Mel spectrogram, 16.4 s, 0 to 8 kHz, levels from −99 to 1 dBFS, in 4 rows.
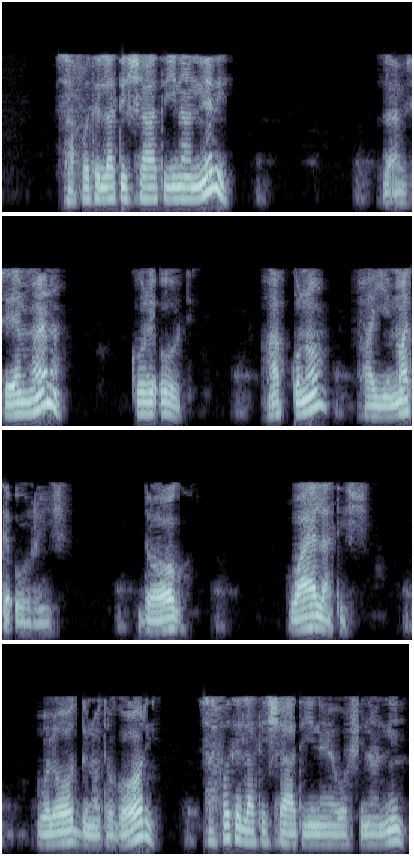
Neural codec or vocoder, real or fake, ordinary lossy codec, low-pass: none; real; AAC, 16 kbps; 7.2 kHz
